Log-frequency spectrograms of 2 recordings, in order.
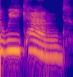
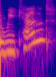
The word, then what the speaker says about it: weekend: the stress okay so normally we say weekend so when we say weekend the stress would be on the second syllable all right hope that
